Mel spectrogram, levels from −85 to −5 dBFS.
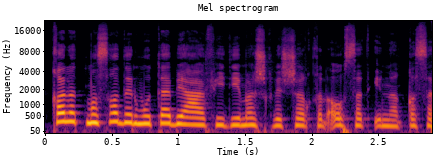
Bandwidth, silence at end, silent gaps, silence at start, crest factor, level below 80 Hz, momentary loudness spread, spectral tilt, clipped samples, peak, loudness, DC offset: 19.5 kHz; 0 s; none; 0.05 s; 16 dB; -50 dBFS; 9 LU; -5.5 dB/octave; under 0.1%; -8 dBFS; -26 LUFS; under 0.1%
